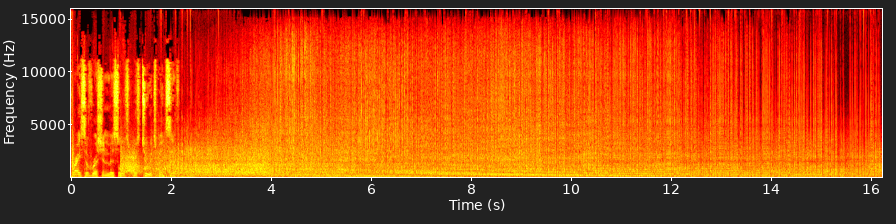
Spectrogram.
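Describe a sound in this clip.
A rocket engine roars loudly during launch.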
